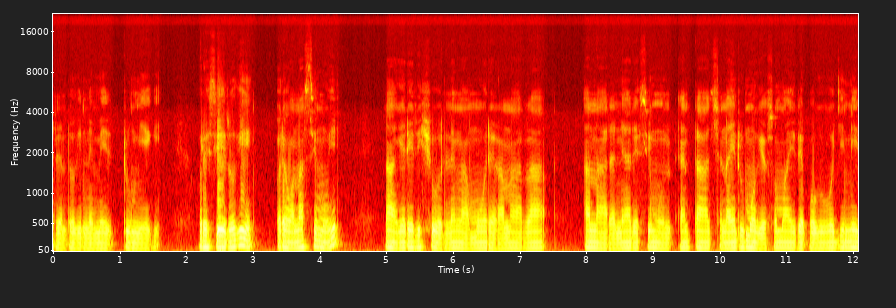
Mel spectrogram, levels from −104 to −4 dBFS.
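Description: Hard clipping hits the speech three times: 2.21 to 2.92 s, driven about 8 dB past the limit, then 3.38 to 3.93 s at about 4 dB, and 11.20 to 11.40 s at about 2 dB. Peaks too large for the stage are sliced flat. They show as squared-off waveform tops and as vertical streaks of added high harmonics on a spectrogram, heard as a harsh fuzz that thins to crackle.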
